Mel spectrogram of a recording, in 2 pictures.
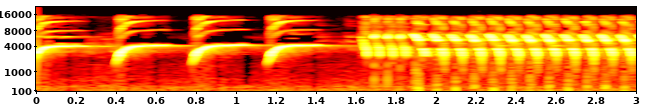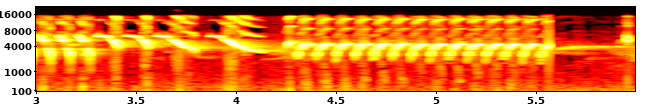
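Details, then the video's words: Canary singing loudly and without mistakes, used for teaching song: four rising whistled notes, then fast trills of repeated high notes, rolling and changing pitch, ending in a steady buzzy rattle. "canary singing تغريد قوي جدا وبدون أخطاء لتسميع الكناري"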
